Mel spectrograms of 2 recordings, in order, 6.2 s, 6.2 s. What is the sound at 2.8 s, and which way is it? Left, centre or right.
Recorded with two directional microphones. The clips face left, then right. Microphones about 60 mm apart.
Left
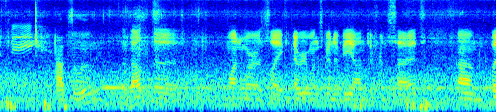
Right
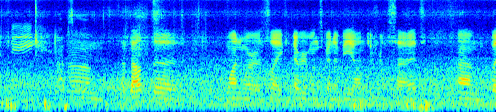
Speech, centre.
